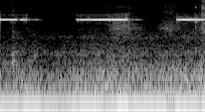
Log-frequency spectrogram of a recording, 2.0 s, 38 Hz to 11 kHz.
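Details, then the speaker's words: Philips GC6720 steam iron with its orange light blinking: a repeating high-pitched beep, about half a second on and a quarter off, in a quiet room. It is the descale reminder, not a fault. "ตัวนี้ไม่ใช่อาการเสียของตัวเครื่องนะครับผมตัวนี้เครื่องจะเตือนให้ล้างนะครับผมขึ้นอยู่กับการใช้งานของลูกค้านะครับผม"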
